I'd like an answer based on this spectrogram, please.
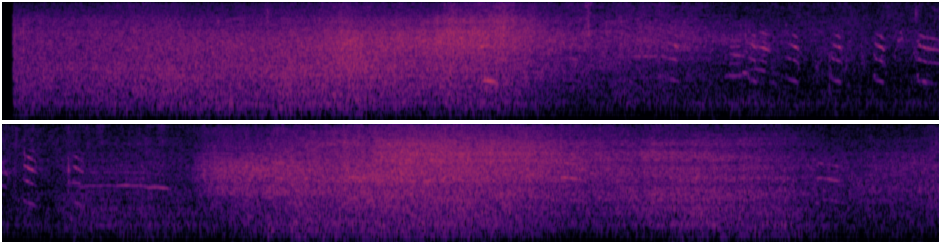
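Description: Ocean waves washing in, swelling twice with a quieter lull in between. During the lull a flurry of short high chirps is heard.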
